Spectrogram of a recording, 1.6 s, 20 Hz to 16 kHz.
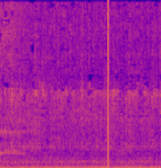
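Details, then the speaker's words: Volvo B10M diesel idling about five minutes, throttle not blipped, after rebuilding the Bendix AD-2 air dryer; deep even idle with one brief click, no air hiss or leak. "So the battery has been on for 6 minutes, so it's been idling for probably about five. I've not blipped the throttle."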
